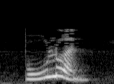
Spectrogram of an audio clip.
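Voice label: "不论", Mandarin Chinese; chinese flashcards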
